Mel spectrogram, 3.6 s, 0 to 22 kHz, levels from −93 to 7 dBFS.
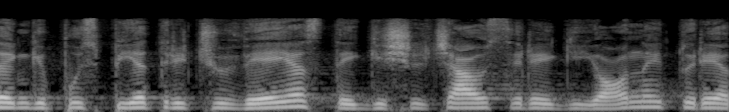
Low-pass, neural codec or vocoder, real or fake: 10.8 kHz; none; real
